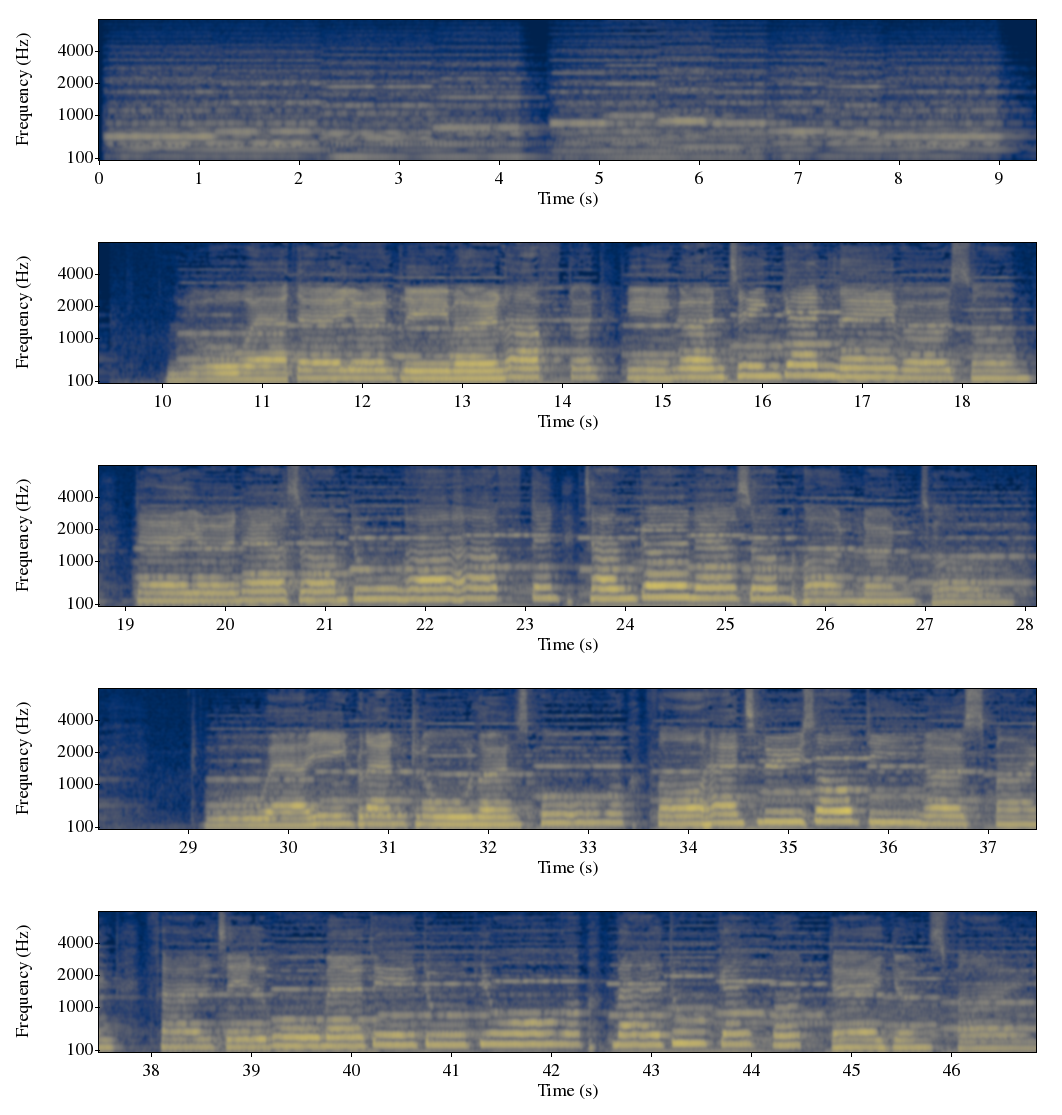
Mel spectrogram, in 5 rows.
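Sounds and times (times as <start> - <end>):
music with vocals in C sharp minor: 9.6 - 28.4, 29.0 - 46.8.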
